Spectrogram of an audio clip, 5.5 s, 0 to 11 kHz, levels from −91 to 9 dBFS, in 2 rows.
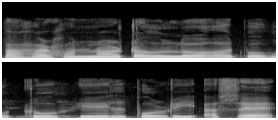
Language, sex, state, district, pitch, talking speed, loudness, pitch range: Assamese, male, Assam, Sonitpur, 175 Hz, 65 wpm, -16 LUFS, 170-180 Hz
